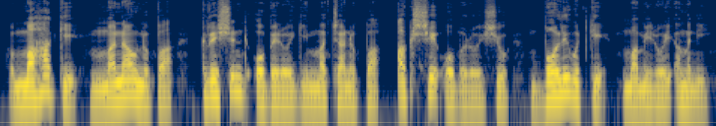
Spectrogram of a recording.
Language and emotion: Manipuri, neutral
